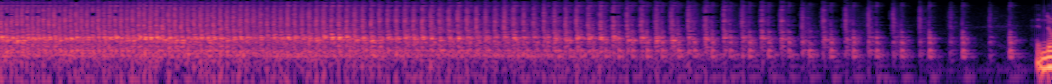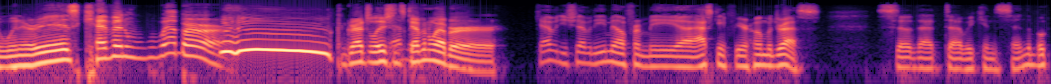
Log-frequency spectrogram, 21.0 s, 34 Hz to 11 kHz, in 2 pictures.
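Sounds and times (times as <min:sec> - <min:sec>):
prize wheel spinning for a giveaway drawing: 0:00.0 - 0:10.3
speech: 0:10.4 - 0:21.0.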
